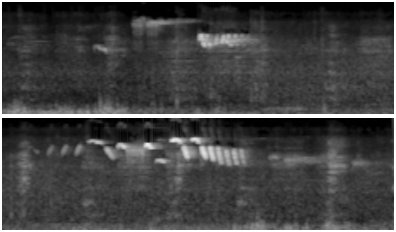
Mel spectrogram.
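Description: Small birds chirping, with quick high trills about two seconds in and again around five to six seconds in, over a steady low rumble.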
